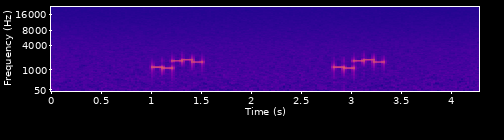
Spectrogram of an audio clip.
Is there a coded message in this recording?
Yes: five-tone selective call (CCIR) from 1.0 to 3.3 s, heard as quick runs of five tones, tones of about 100 ms. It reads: 21897 21897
